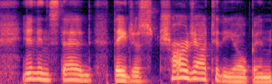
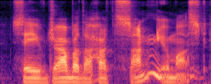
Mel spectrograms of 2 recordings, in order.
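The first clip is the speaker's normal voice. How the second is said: Yoda voice; 7 semitones lower than usual. Acted. Yoda giving orders.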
